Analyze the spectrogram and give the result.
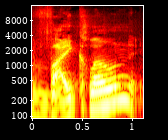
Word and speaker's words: Vyclone: It's called Vyclone. It's Cyclone spelled with a V, V-Y-C-L-O-N-E.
